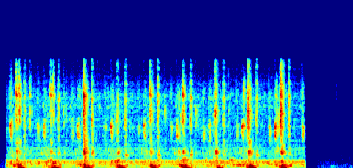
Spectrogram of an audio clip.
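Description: A sewing machine stitches along folded fabric strips in a steady, rhythmic throb of close needle strokes for about three seconds, then stops.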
